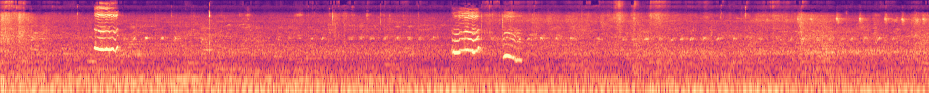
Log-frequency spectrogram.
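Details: Tantruming baby monkey calling as its mother goes: a short high shriek, then several seconds later a wavering squeal followed by a lower falling cry, with long quiet stretches of low hum between.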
